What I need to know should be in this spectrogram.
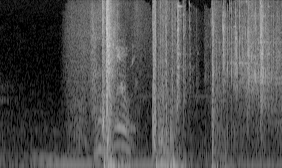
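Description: A heavy blow thuds.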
